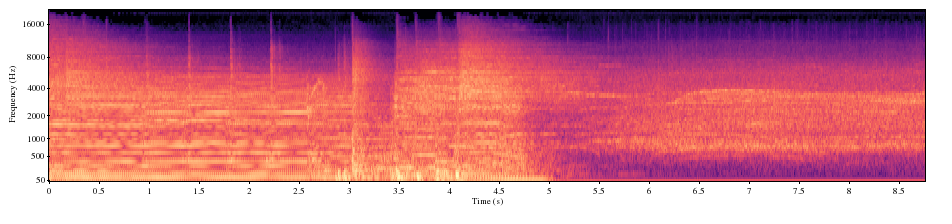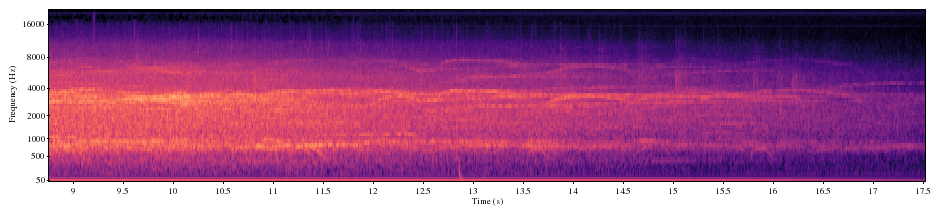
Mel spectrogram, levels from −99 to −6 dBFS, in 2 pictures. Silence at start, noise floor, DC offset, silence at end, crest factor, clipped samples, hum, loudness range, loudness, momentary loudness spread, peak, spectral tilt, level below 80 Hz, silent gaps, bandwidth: 0 s; -52 dBFS; 0.9%; 0 s; 18 dB; under 0.1%; none; 18 LU; -16 LUFS; 18 LU; 0 dBFS; -3 dB/octave; -34 dBFS; none; 18 kHz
